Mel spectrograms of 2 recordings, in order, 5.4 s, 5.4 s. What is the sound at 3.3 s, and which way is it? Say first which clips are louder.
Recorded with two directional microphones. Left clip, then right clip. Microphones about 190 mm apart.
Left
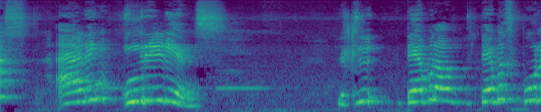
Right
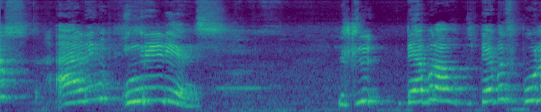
A child's voice: right 1 dB; 20° left (ahead or behind).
